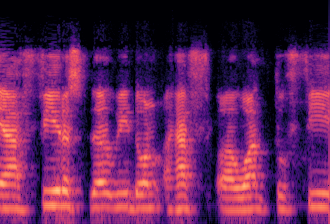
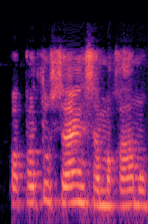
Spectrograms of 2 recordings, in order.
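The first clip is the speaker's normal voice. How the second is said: fake loving dad; 7 semitones higher than usual. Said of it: "Sebenarnya itu marah".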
